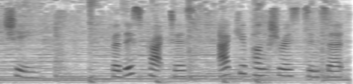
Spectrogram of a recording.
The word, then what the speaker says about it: qi: The flow of energy is known as qi, pronounced qi.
